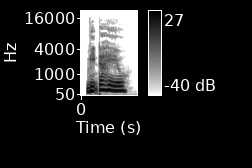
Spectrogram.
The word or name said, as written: vinterhave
